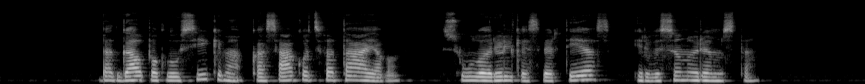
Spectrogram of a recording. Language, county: Lithuanian, Vilnius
